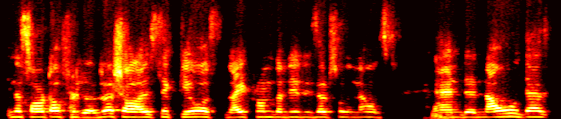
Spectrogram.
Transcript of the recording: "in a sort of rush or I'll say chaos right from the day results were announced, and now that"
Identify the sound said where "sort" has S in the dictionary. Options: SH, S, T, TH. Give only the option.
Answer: S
